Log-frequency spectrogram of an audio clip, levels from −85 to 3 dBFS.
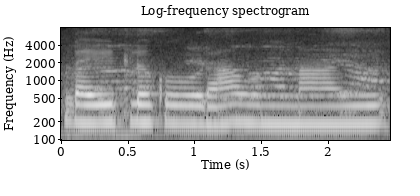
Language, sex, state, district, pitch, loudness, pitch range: Telugu, female, Andhra Pradesh, Annamaya, 190 Hz, -15 LUFS, 185-195 Hz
